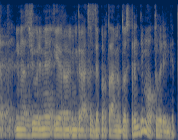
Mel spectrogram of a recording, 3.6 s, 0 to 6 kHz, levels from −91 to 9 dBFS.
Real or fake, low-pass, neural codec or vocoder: fake; 5.4 kHz; codec, 44.1 kHz, 7.8 kbps, Pupu-Codec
